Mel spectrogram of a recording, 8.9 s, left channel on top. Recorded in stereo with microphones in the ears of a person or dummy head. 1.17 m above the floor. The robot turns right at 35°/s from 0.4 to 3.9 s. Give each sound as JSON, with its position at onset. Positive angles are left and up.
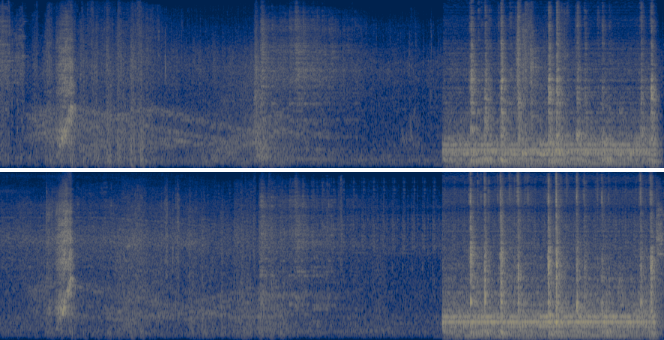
{"t": 0.6, "sound": "a zipper", "side_deg": -55, "distance_m": 0.6}
{"t": 3.5, "sound": "crushing", "side_deg": -35, "distance_m": 1.2}
{"t": 5.9, "sound": "typing on a keyboard", "side_deg": -50, "distance_m": 0.5}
